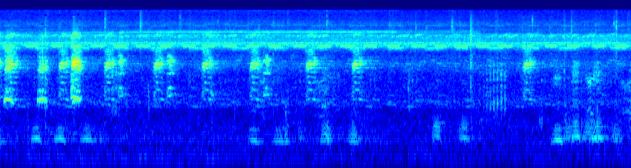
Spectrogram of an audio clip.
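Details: Chorus of frogs croaking: short, low pulsed croaks overlap with sharper clicking calls at an irregular pace, over a steady high insect-like hum.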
